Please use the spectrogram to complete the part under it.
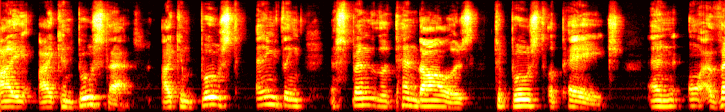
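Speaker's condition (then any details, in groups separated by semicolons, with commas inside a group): Cerebral palsy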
